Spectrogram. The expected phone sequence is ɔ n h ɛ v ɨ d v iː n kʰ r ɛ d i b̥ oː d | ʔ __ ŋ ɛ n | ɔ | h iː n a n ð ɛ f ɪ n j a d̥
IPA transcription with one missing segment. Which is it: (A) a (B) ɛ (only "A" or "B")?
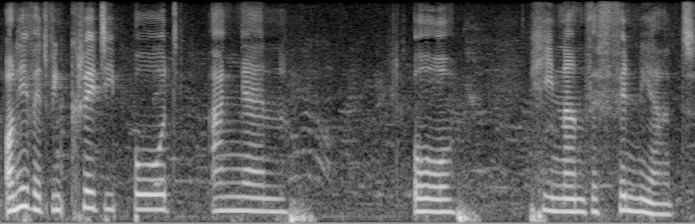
A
